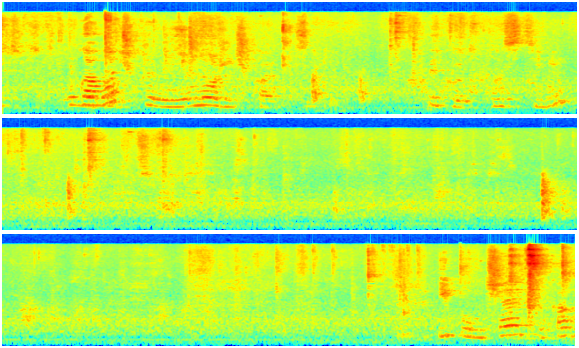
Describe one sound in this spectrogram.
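A young woman speaks calmly, with long pauses.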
